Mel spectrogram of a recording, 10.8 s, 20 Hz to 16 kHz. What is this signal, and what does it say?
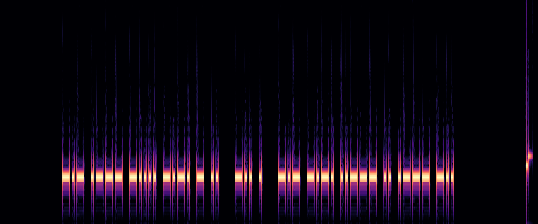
Morse code, heard as a keyed tone, about 25 wpm, 700 Hz. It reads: KJ6CTI DE KC2IJD
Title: USA Callsign DE Callsign - 6 Characters - 25wpm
